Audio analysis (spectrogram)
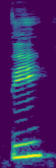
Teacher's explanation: जब हमने ती अदा किया तो हमारी जो ज़बान है वो बिल्कुल नीचे ही रह गई। तो ये किसकी आवाज़ निकली, ई, एंड पे ई की आवाज़, ये ई की आवाज़ का साउंड कर रही है। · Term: ज़ेर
